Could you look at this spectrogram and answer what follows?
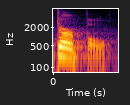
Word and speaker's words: DRPL: too many syllables so we call it durple rhymes with purple all right so durple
